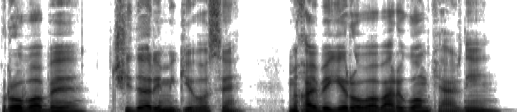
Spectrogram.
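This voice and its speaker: A man's voice: fairly low pitch, animated, darkish tone, no room sound, clean studio sound, natural voice. A man reading a bitter young wrestler. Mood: startled. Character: young male wrestling champion, troubled. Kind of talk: audiobook dialogue.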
